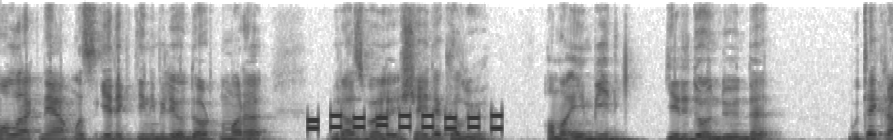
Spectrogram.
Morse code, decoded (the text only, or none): none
